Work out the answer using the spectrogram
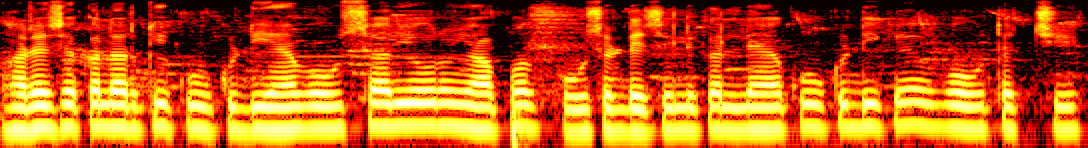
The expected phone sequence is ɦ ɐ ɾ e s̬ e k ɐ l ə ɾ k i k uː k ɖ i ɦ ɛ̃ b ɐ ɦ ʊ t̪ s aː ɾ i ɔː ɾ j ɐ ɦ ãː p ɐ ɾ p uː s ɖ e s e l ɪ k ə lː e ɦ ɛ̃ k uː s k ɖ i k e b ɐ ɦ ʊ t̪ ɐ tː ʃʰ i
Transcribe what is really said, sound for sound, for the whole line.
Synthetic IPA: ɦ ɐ ɾ e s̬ e k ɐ l ə ɾ k i k uː k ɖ i ɦ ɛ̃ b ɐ ɦ ʊ t̪ s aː ɾ i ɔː ɾ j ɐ ɦ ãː p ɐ ɾ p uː s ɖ e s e l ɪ k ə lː e ɦ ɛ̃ k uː k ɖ i k e b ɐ ɦ ʊ t̪ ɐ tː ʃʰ i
